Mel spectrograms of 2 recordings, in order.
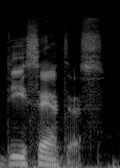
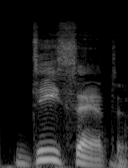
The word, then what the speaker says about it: DeSantis: disantis news or U Gregory I correct my pronunciation on that what's the correct way to say his name DeSantis DeSantis DeSantis right or Des sanctimonious or D traitorous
